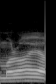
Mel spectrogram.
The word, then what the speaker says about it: Maria: Tasmania don't miss out Mariah Island do not pronounce it Maria it's Mariah like Mariah kry uh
